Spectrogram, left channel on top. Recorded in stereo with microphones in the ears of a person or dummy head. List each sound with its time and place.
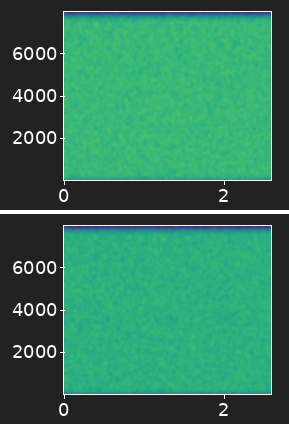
Only background noise.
